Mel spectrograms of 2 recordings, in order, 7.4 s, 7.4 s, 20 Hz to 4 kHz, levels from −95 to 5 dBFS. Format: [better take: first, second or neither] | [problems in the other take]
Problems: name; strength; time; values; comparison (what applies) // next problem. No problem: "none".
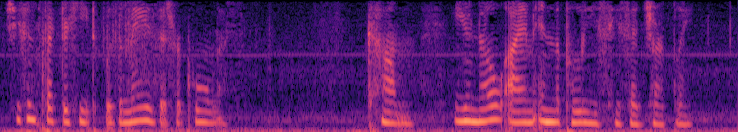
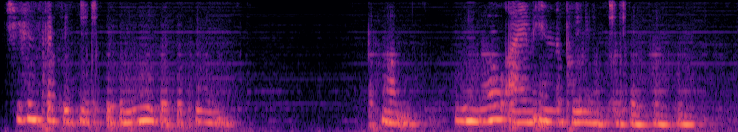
first | noise reduction (neural separator model SepFormer DNS4)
